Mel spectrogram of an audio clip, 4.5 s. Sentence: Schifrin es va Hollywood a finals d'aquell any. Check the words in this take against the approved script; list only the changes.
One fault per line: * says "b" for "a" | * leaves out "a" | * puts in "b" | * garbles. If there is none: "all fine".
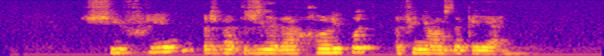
* puts in "traslladar a"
